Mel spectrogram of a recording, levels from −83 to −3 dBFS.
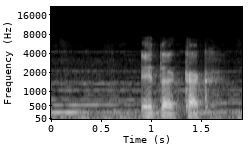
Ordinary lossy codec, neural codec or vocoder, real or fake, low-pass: none; none; real; 7.2 kHz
